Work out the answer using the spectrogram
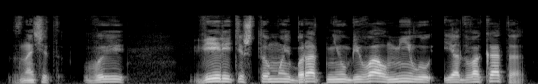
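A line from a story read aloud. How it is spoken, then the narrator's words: Sob. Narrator (Russian): всхлипнула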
